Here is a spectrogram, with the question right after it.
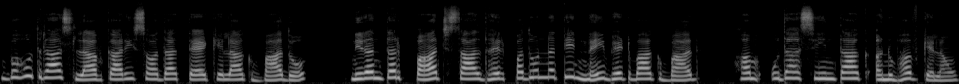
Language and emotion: Maithili, sad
